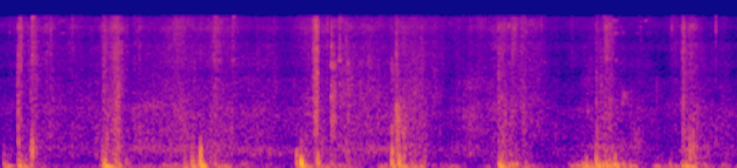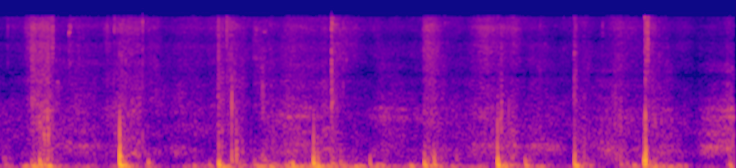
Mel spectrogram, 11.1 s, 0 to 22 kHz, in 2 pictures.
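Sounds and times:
footsteps on stones and leaves: 0.0 - 11.0.

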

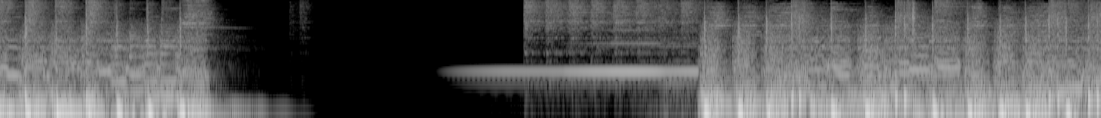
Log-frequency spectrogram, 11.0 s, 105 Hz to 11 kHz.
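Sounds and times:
rock band playing: 0.0 - 2.1, 5.2 - 11.0.

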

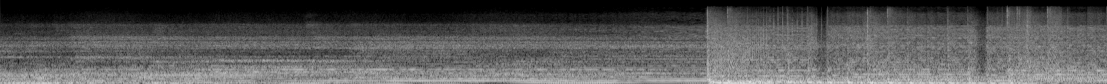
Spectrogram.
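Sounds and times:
low droning bass: 0.0 - 11.0
sustained synthesizer chords: 0.0 - 11.0.

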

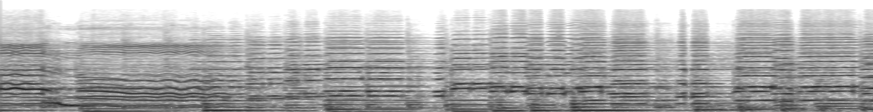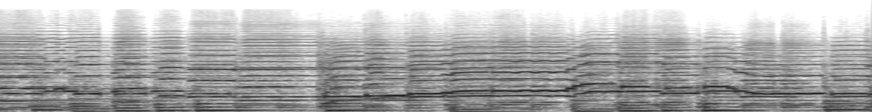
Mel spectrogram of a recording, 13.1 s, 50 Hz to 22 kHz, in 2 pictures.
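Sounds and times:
accordion playing: 0.0 - 13.0
stepping bass line: 1.5 - 13.0.

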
